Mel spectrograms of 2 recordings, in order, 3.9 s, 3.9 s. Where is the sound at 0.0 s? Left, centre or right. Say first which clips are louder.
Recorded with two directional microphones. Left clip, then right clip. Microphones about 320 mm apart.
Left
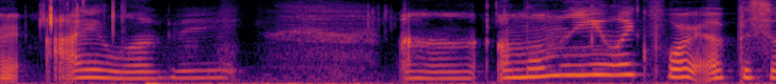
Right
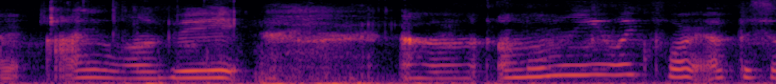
Left 14 dB; left.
